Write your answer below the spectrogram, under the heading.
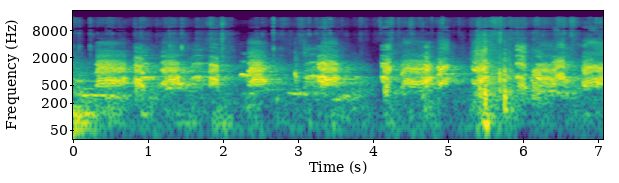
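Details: Growing meerkat babies at Nagasaki Bio Park calling almost nonstop: rough, chattering bursts repeated about every half second, briefly broken by a pause and a sharp click midway.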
